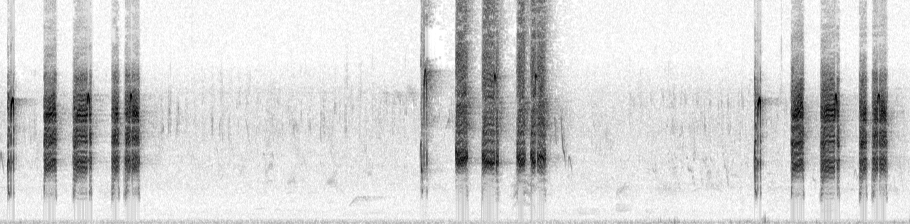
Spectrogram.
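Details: Three repeated grating phrases of a black francolin, each of four to six buzzy notes, separated by quiet gaps of a few seconds.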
